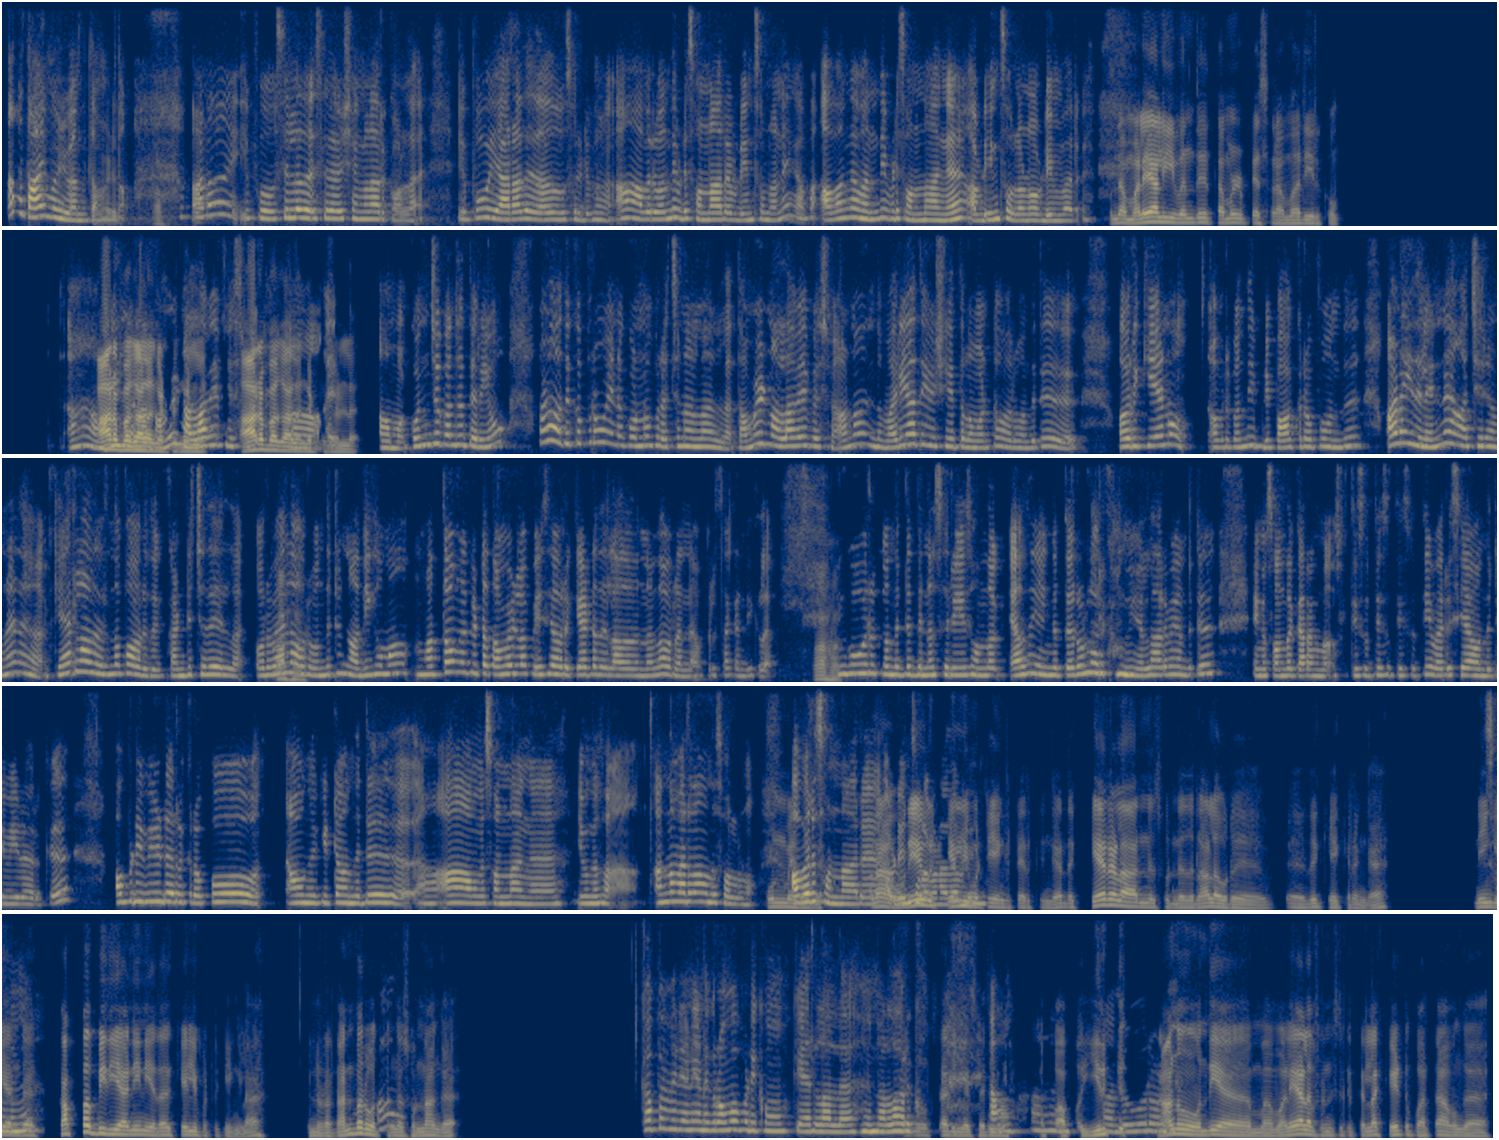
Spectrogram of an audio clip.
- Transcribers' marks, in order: laughing while speaking: "அப்டிம்பாரு"; laughing while speaking: "அதாவது எங்க தெருவுல இருக்கவங்க எல்லாருமே வந்துட்டு எங்க சொந்தக்காரங்க தான்"; other background noise; tsk; laughing while speaking: "நல்லா இருக்கும். ஆ ஆ, அந்த ஊரோட"; in English: "ஃபிரண்ட்ஸ்"
- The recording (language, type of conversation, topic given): Tamil, podcast, முதியோரை மதிப்பதற்காக உங்கள் குடும்பத்தில் பின்பற்றப்படும் நடைமுறைகள் என்னென்ன?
